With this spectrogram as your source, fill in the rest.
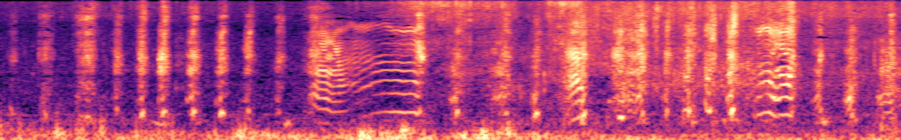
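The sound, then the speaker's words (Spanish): Fox vocalizations: a run of high, wavering, whiny yelps and squeals, some rising and falling in pitch, repeated in quick succession over a rough, noisy background with no talking. “les paso audio de zorritos para que vean eh, qué dicen los señores.”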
